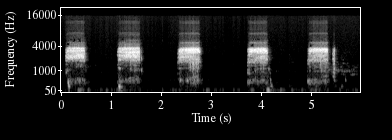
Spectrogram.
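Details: An owl at 1:27 AM, April 9, 2012, while a female gulps down a rabbit: five hoarse, hissing screeches spaced a little over a second apart, with brief thumps and a short click.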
